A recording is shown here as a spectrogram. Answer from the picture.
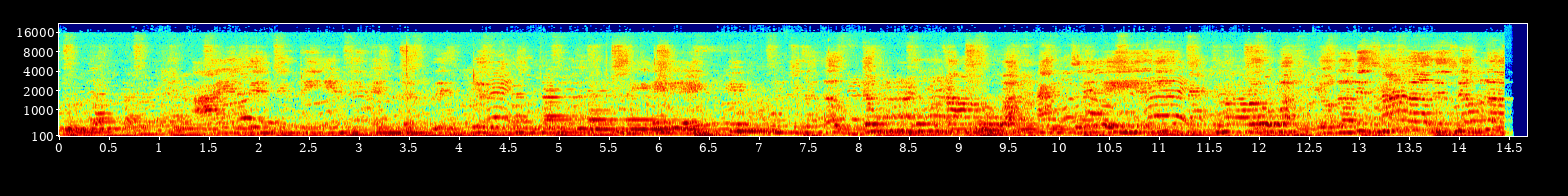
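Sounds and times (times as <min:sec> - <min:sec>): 
crowd leaving: 0:00.0 - 0:14.6.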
